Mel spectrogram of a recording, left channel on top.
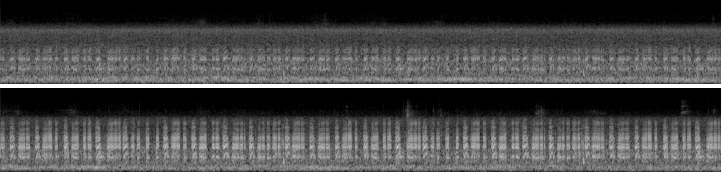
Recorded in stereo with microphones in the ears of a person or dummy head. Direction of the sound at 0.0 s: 70° right (ahead or behind).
